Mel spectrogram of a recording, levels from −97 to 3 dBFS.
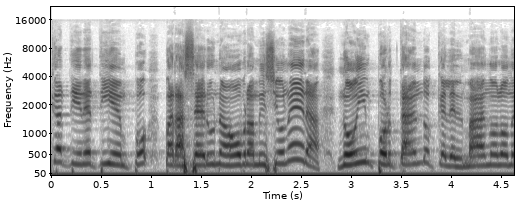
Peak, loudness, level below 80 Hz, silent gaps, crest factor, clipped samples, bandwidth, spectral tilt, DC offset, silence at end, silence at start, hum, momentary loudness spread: -2 dBFS; -19 LUFS; -40 dBFS; none; 18 dB; under 0.1%; 16 kHz; -3.5 dB/octave; 4%; 0 s; 0 s; none; 6 LU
